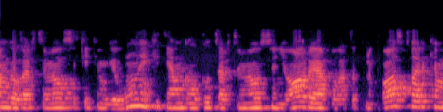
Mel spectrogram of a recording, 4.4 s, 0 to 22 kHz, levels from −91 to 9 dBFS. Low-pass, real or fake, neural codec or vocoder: 7.2 kHz; real; none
